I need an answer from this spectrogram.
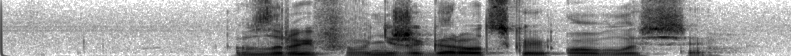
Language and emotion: Russian, neutral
